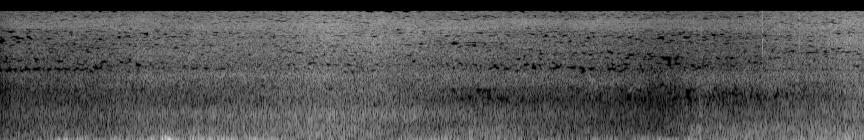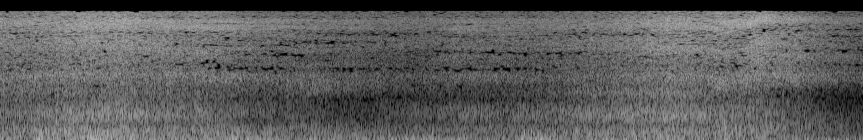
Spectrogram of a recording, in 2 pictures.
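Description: Sea surf breaking and washing up a sandy beach, swelling and easing as each wave comes in, with wind buffeting the microphone.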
